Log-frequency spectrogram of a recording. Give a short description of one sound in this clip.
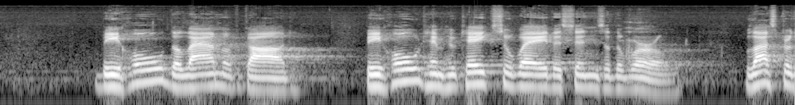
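A middle-aged man chants slowly through a microphone.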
